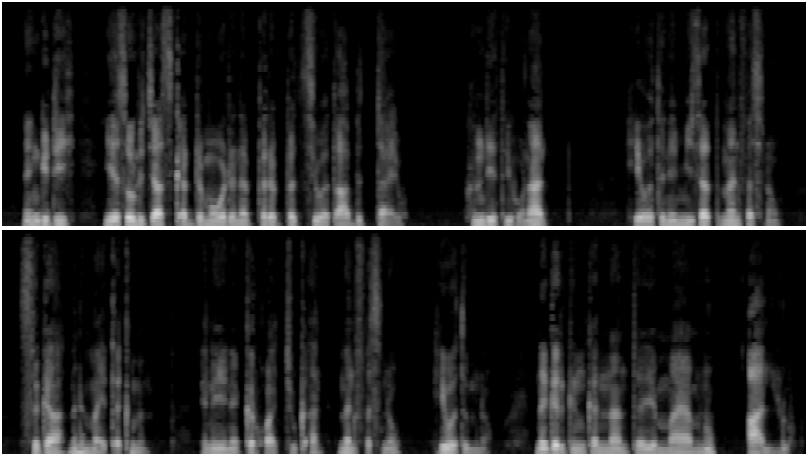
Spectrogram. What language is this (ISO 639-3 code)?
amh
